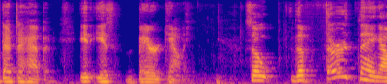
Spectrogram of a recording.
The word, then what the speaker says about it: Bexar: x a r but it is not Bexar County it is Bear County so if you're going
